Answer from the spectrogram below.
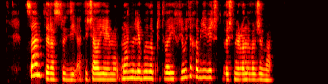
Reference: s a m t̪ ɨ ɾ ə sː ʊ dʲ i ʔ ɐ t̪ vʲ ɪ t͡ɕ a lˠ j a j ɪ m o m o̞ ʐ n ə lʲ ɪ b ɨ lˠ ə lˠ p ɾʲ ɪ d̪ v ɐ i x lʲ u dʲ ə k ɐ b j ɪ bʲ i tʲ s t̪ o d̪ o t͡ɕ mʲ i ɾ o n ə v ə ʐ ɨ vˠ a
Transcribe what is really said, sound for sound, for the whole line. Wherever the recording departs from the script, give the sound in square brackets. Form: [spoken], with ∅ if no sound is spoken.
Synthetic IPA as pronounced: s a m t̪ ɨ ɾ ə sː ʊ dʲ i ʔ ɐ t̪ vʲ ɪ t͡ɕ a lˠ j a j ɪ m [u] m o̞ ʐ n ə lʲ ɪ b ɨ lˠ ə [∅] p ɾʲ ɪ [t̪] v ɐ i x lʲ u dʲ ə [x] ɐ b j ɪ [vʲ] i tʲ [ʂ] t̪ o d̪ o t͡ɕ mʲ [ɪ] ɾ o n ə v ə ʐ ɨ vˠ a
